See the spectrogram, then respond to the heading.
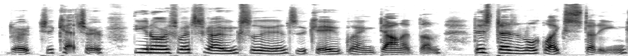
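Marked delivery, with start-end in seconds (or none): none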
